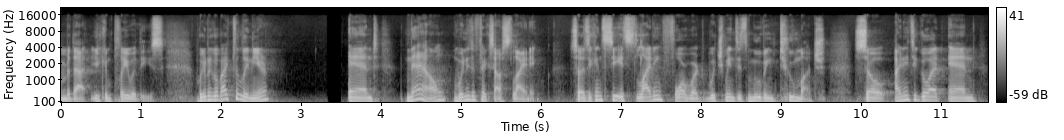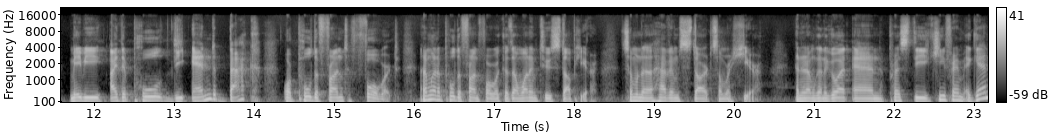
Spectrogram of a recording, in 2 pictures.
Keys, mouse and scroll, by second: 0.8 right click, 2.2 click, 3.1 click, 4.6 click, 5.7 click, 6.3 space, 8.7 space, 9.7 click, 10.7 click, 18.7 click, 22.6 click.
